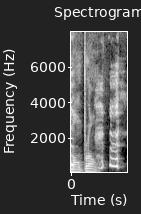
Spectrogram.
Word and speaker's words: Montblanc: So he oversees iconic brands like Cartier and Montblanc. Mont Blanc. That is how you say It's that.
